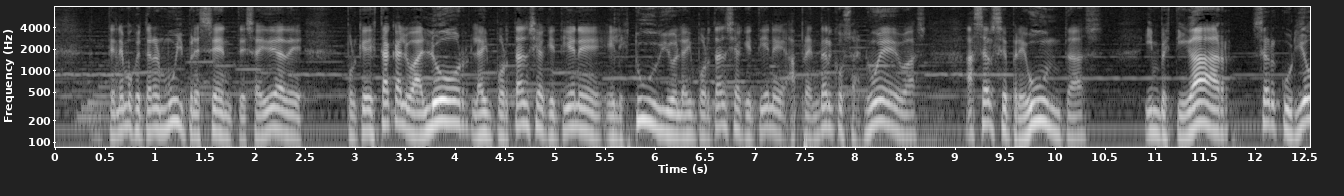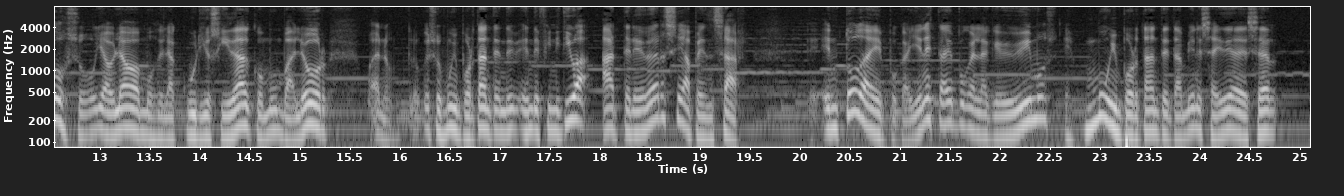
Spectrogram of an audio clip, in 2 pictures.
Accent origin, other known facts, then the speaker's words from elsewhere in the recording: Uruguay; somos todos uruguayos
